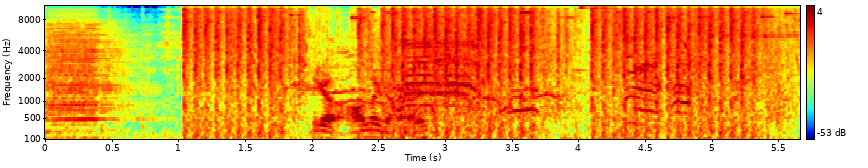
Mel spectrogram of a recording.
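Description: Gunfire in the video game GTA 5 during a Cayo Perico heist setup: a burst of rapid automatic shots opens loudly, then continues as repeated volleys while someone talks over parts of it.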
